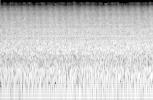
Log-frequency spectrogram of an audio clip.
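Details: Split-system heat pump outdoor condensing unit with compressor running, suction line warm not hot, condenser fan running: heavy low rumble and droning shake; excessive vibration, unit shaking badly.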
